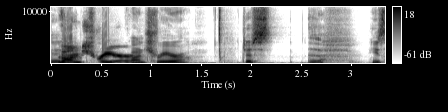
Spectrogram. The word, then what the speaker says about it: von Trier: Von Trier.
